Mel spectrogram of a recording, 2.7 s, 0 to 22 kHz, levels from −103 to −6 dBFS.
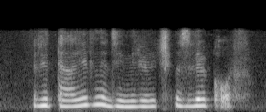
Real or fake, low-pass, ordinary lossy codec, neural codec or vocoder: fake; 7.2 kHz; Opus, 16 kbps; codec, 24 kHz, 0.9 kbps, WavTokenizer, medium music audio release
